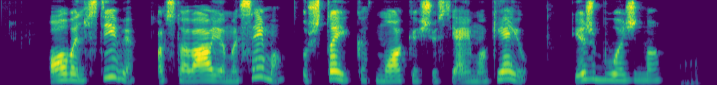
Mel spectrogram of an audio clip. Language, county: Lithuanian, Alytus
